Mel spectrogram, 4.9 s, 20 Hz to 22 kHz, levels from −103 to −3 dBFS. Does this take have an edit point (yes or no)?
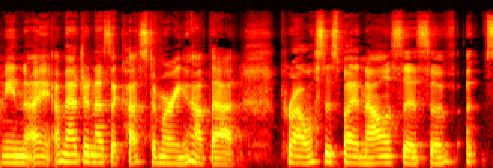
no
